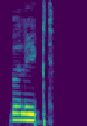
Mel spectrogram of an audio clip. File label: "belegt", German; adjectives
